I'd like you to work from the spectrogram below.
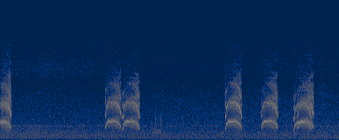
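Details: Downy gyrfalcon brood at a cliff-ledge eyrie, the gray female having brought food; spaced arched squeals, a pair then a run of three, over a quiet hissing background.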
